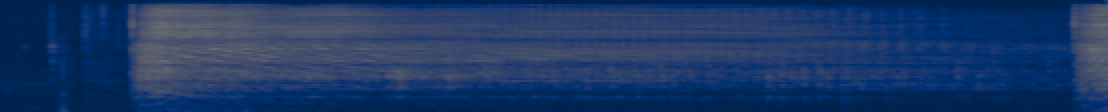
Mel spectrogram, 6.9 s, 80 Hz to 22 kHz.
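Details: Bosch GEX 125 AC random orbital sander converted to GEX 150 AC with a new pad holder and replaced bearing: spins up at once to a smooth, even high whir that eases off, no grinding or rattle; runs normally.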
